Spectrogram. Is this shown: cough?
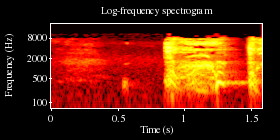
yes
